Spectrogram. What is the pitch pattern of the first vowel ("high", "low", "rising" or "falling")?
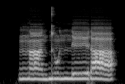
low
